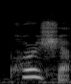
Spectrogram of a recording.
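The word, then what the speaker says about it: Porsche: this one's for you the luxury car brand Porche is pronounced Porche on both sides of the Atlantic with the stress on the first syllable next we have heres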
